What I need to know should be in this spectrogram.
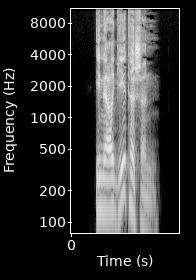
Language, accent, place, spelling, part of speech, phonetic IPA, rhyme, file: German, Germany, Berlin, energetischen, adjective, [ˌenɛʁˈɡeːtɪʃn̩], -eːtɪʃn̩, De-energetischen.ogg
- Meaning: inflection of energetisch: 1. strong genitive masculine/neuter singular 2. weak/mixed genitive/dative all-gender singular 3. strong/weak/mixed accusative masculine singular 4. strong dative plural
